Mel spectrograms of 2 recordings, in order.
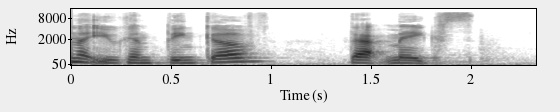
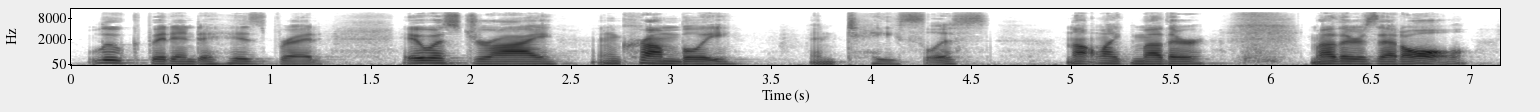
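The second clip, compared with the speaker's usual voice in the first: plain reading voice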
